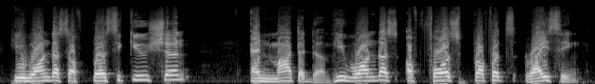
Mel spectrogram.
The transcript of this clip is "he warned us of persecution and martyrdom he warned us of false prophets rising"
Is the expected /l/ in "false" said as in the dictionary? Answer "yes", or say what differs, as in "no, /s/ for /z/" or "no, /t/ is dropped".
yes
